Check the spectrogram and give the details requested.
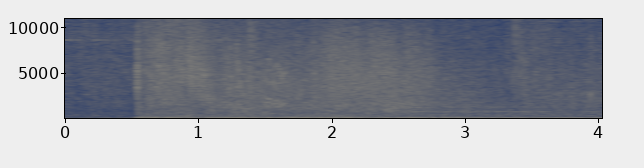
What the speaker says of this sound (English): Something detonated.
